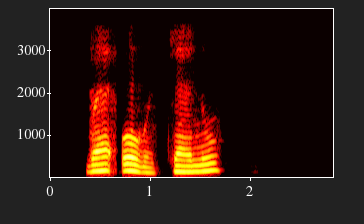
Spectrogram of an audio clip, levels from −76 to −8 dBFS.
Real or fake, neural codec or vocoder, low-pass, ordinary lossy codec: fake; codec, 16 kHz, 8 kbps, FreqCodec, larger model; 3.6 kHz; AAC, 24 kbps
